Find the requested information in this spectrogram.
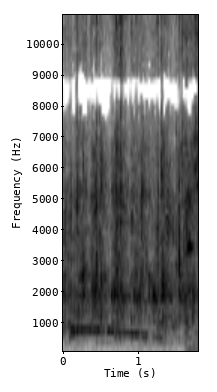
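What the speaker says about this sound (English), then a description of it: "everybody will put that hand in the air, and give you a nice big round of applause" Audience applause at a cabaret magic show, a steady wash of clapping that holds for a couple of seconds at moderate level with a voice faintly over it.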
